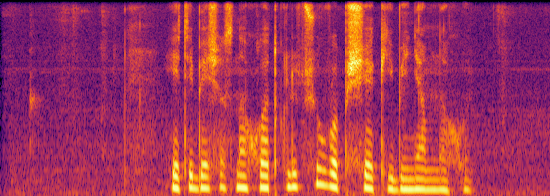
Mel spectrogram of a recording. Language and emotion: Russian, angry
